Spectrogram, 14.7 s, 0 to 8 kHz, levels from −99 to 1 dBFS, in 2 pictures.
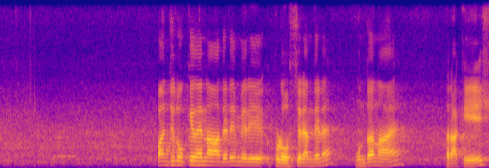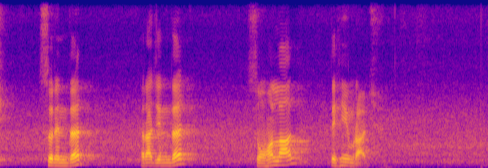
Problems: constant background noise, echo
